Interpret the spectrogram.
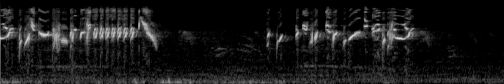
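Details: Wild European goldfinch song: rapid twittering phrases of buzzy, tinkling notes, with a fast trill around mid-phrase, a pause, then another burst of liquid chirps and slurred whistles.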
